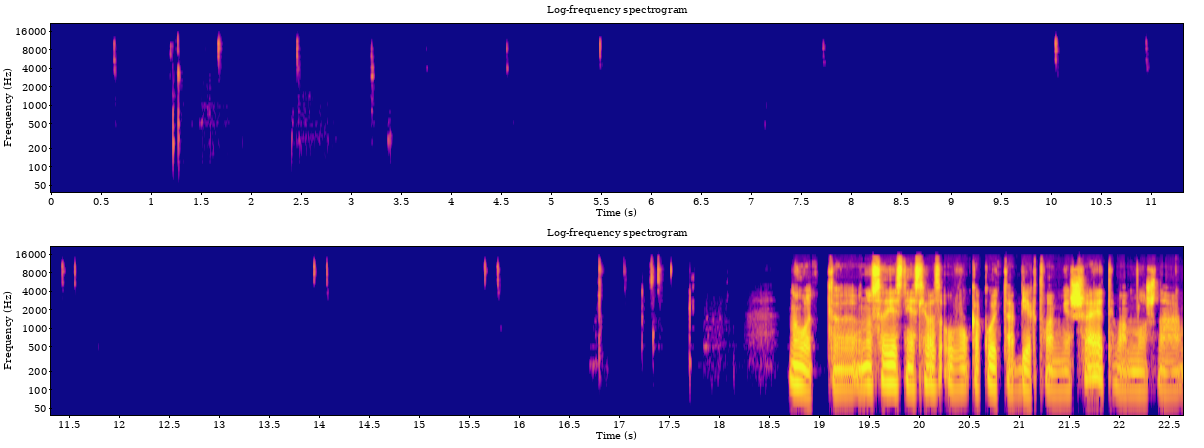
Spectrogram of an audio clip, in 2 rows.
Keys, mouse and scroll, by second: 2.1 click, 4.2 middle click, 5.6-8.2 drag, 10.4-11.4 drag, 11.6 click, 19.3-22.1 middle drag.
